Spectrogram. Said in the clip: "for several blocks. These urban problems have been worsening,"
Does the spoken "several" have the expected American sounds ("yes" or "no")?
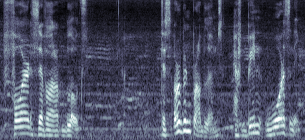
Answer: no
